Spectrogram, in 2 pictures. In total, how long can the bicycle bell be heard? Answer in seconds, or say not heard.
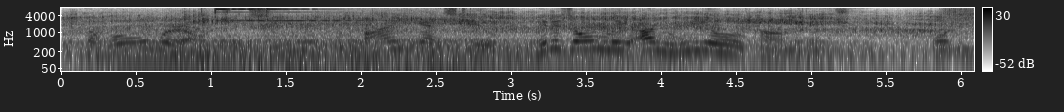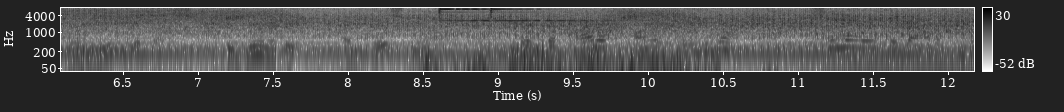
4 s.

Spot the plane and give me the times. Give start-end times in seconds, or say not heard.
0.0-12.1.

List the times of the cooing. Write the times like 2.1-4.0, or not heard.
not heard.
